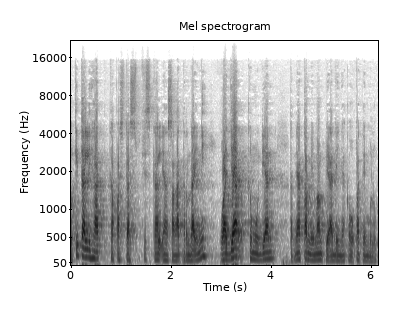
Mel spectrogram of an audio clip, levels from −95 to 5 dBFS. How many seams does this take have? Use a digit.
1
